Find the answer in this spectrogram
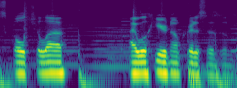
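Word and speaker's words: Skulltula: And yes, that is the correct way to say that it's not scaltula, it's the end of the word tarantula. So it's scaltula.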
